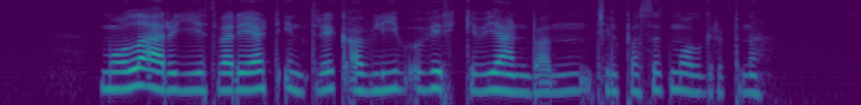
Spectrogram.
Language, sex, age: Norwegian, female, 18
